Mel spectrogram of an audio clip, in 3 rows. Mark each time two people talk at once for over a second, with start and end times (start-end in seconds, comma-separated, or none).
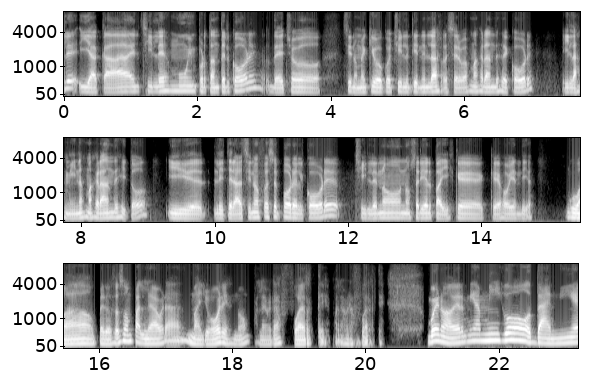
none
